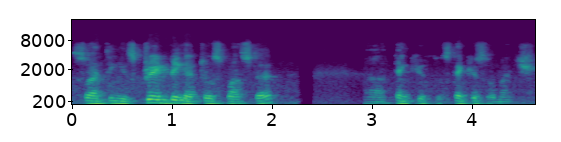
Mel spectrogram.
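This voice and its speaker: At a moderate pace, a man with a medium-pitched, somewhat breathy voice keeps his intonation fairly even but makes big swings in loudness. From Malaysia. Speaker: Toastmaster and English tutor. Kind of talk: casual chat. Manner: expressive.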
